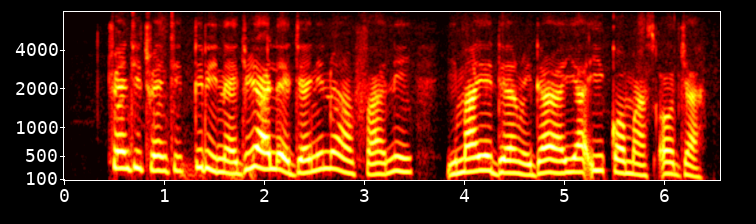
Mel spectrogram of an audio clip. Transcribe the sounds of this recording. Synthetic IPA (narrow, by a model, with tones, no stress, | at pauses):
twɛ̃˧n˦ti˧twɛ̃˧nti˧t̪i˦ɾi˦˨nã˨ĩ˨d͡ʒi˦ɾi˦a˦˧le˦˨d͡ʒɛ˨˧nĩ˦nãː˦˨fa˨nĩ˦ | i˦˨mã˦je˦˨dɛ˧ɾ̃ũ˧˨i˨da˨˦ɾa˧ja˦ʔi˦kɔ˧mã˨sɔ˧d͡ʒa˨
